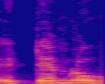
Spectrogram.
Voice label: "7itdEmlu", Washo; Place Where You Eat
